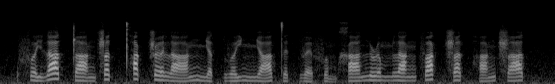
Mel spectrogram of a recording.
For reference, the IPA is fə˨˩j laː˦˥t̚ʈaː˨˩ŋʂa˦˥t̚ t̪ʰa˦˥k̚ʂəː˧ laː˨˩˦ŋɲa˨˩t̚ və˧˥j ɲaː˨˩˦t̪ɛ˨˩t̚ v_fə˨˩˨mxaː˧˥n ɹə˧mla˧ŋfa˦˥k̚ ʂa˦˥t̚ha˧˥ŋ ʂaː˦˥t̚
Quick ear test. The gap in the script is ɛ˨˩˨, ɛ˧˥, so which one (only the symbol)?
ɛ˨˩˨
